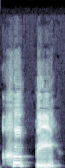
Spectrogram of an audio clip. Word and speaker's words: could be: In could be, we don't pronounce the D.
